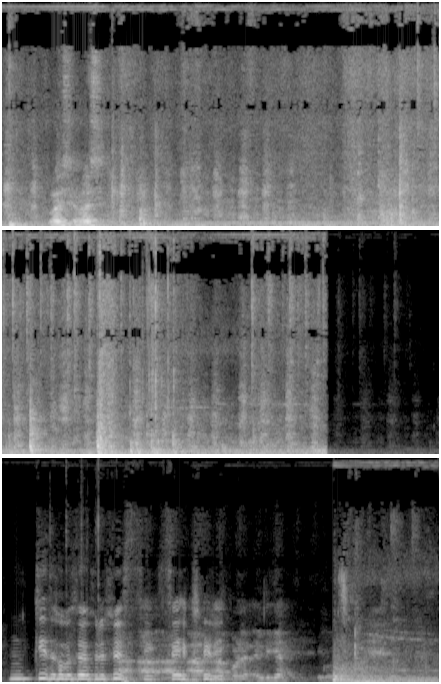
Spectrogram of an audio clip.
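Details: Maltese puppy named Cherry, excited at meeting her returning dad after ten days away, panting and snuffling amid human talk, then a brief high, wavering whine in the quieter second half.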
